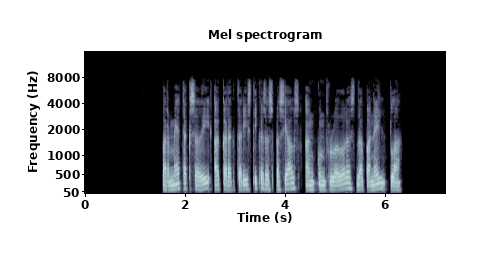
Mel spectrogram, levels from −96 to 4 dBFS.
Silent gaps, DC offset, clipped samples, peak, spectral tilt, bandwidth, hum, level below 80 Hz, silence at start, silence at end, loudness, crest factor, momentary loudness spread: 4.35-4.39 s; under 0.1%; under 0.1%; -2 dBFS; -5.5 dB/octave; 7.8 kHz; none; -58 dBFS; 1.55 s; 0.9 s; -19 LUFS; 20 dB; 3 LU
